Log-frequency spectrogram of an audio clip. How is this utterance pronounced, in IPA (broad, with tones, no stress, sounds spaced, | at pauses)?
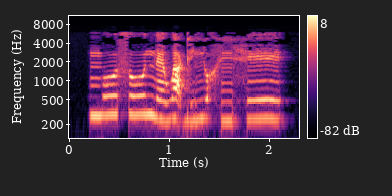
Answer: m o˦ ʊ̯ θ o˦ ʊ̯ n ɛ˨ w ä̰˦˨ ɡ ḛ˦˨ ɲ ɔ̰˦˨ h ĩ˨ h e˦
